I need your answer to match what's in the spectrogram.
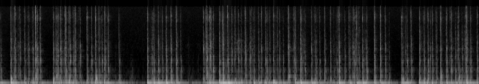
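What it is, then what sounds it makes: Plastic mechanical keyboard. Fingertips type rapidly on a mechanical keyboard with white plastic keycaps and some colored keys, resting on a desk. Quick, dense keystroke clatter with a deep, low-weighted body and short dry clicks runs throughout, broken by brief pauses near one, two and a half, four and eight seconds.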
